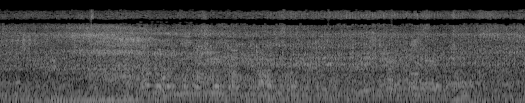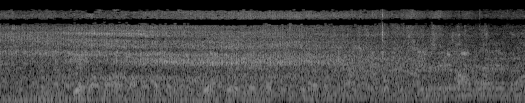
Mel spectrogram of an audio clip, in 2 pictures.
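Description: Street traffic: a car passing with a low rumble, over a low murmur of voices.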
